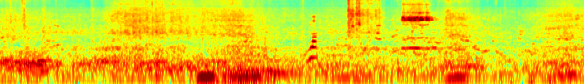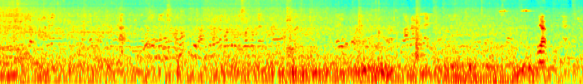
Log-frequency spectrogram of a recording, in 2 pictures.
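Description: Motorbikes ride past along a narrow street.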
